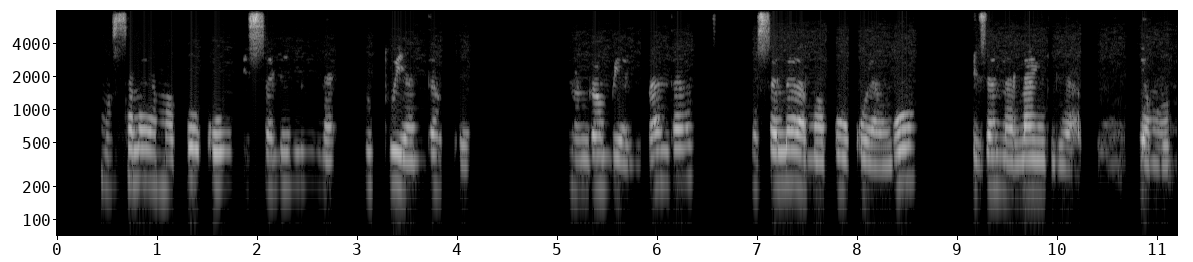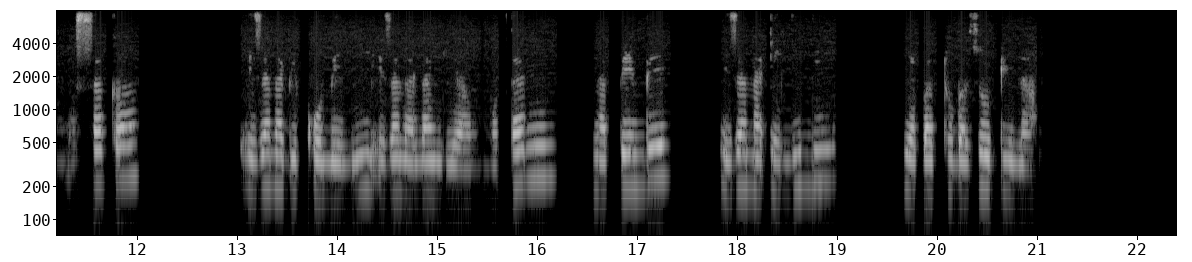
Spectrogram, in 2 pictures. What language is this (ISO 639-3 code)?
lin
